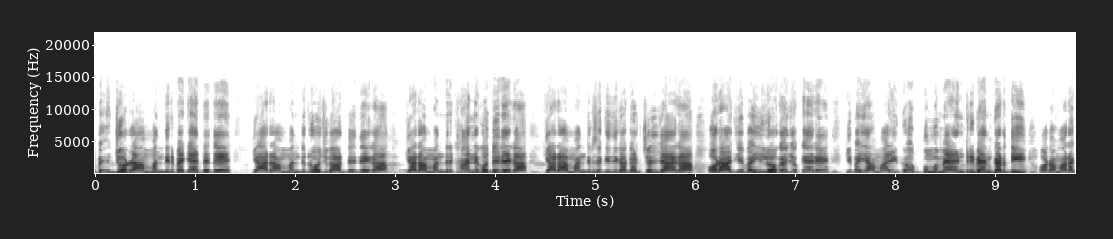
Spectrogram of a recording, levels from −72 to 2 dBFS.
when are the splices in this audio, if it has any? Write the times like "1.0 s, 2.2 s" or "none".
none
